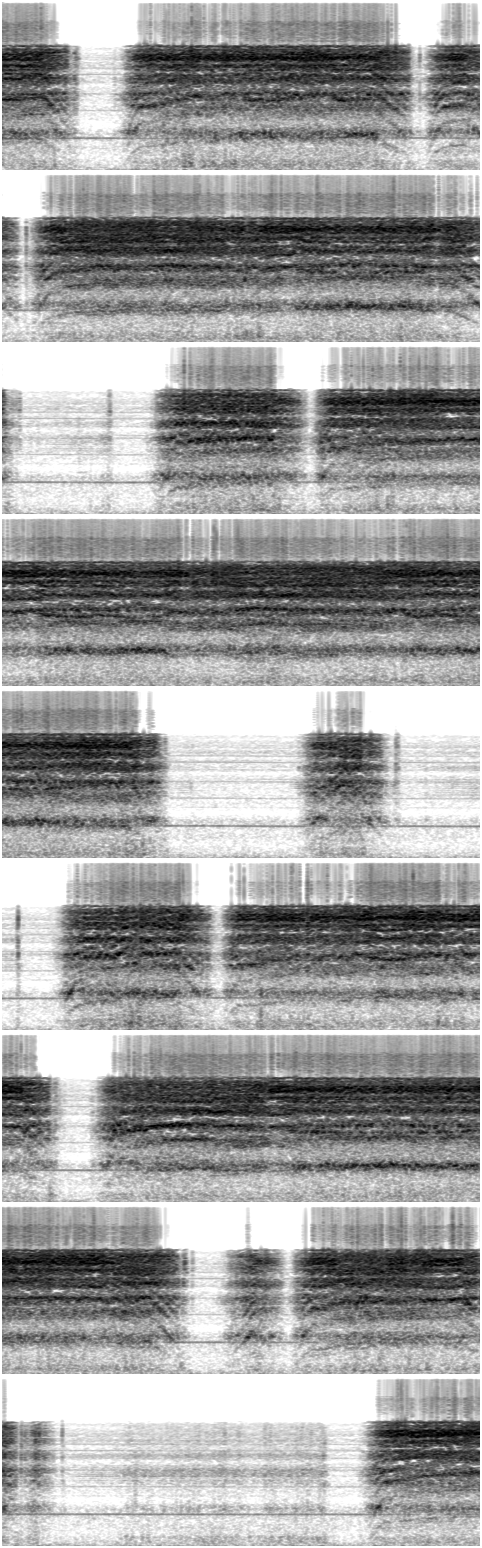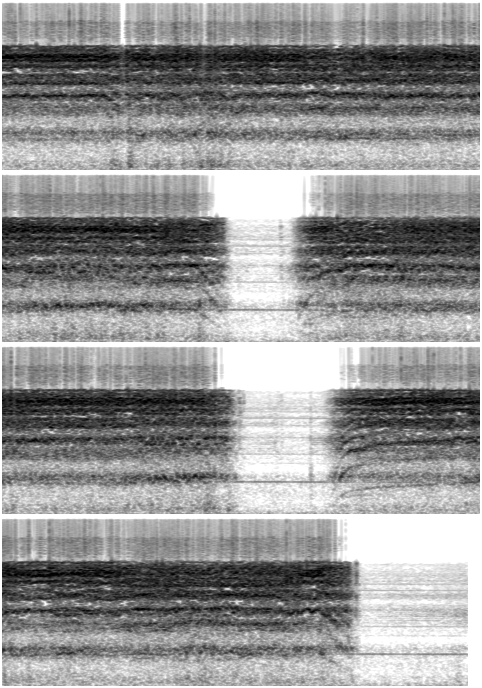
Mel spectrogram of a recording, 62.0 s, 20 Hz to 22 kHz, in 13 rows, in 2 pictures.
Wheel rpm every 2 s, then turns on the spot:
90, 180, 120, 200, 160, 70, 150, 190, 200, 200, 60, 30, 120, 160, 120, 180, 200, 110, 130, 20, 30, 170, 190, 200, 180, 110, 200, 80, 170, 200, 80.
20-22 60-62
